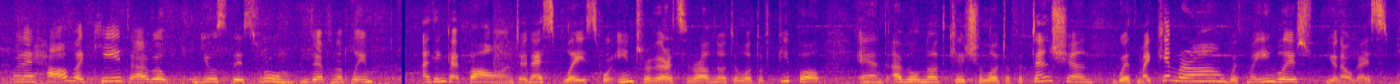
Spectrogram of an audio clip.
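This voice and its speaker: Music plays in the background and the room has an audible echo. A woman with a Russian accent speaks at a moderate pace, with a fairly high pitch and ordinary pitch variation. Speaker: vlogger. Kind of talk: casual vlog narration. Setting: walking around a shopping mall. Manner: hesitant with fillers.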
